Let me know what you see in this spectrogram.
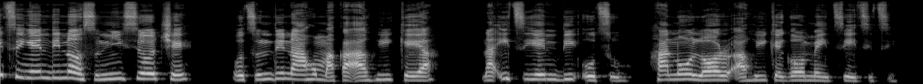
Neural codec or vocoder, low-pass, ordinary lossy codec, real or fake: vocoder, 48 kHz, 128 mel bands, Vocos; none; none; fake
